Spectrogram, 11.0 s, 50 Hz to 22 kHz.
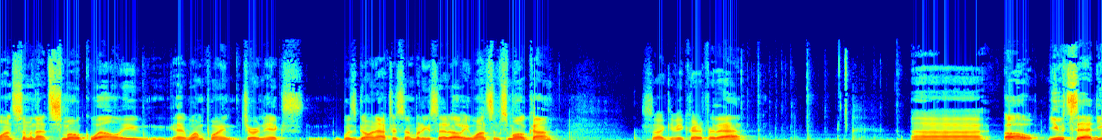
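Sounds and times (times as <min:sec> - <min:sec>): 
speech: 0:00.0 - 0:05.8, 0:06.4 - 0:07.6, 0:09.1 - 0:11.0
quiet irregular computer keyboard typing: 0:07.2 - 0:09.3.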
